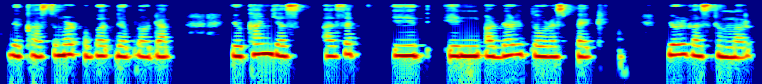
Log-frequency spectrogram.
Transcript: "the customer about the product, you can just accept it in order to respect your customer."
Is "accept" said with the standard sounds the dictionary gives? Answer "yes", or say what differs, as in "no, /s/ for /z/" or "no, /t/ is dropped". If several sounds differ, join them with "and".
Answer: no, /k/ is dropped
